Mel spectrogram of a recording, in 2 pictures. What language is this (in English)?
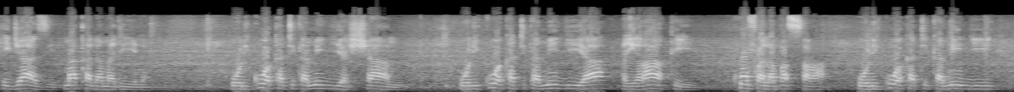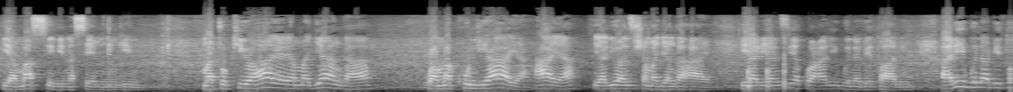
Swahili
